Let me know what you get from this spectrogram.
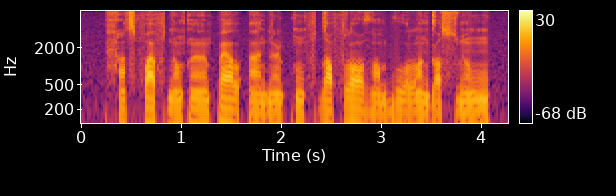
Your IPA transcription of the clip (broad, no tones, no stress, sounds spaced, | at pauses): h æ̃ sˤ f a f d ɔ̃ k œ̃ː p æ lˠ ʔ ã d ɔ̃ ɭ k ũ f dˤ u f lˠ o ðˤ œ̃ b u lˠ ə̃ ɡ œ sˤ ʎ ũ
